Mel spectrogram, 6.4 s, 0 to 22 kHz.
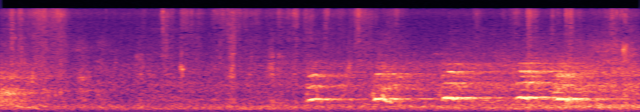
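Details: Heavily pregnant female German Shepherd named Dixie, due to deliver pups in one week, filmed on Thursday 23 June; high, thin whimpering whines come in a run of short, repeated rising-and-falling notes with gentle background rustle.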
